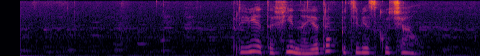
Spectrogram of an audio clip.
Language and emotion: Russian, positive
